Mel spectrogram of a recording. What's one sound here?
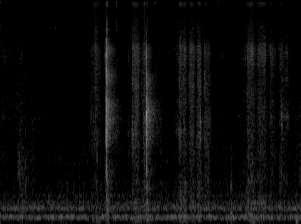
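A knife chops through crisp stalks on a wooden board with sharp taps.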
